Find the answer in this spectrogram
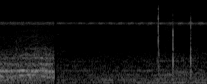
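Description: A faint, steady high-pitched tone runs throughout. A voice trails off in the first half-second and is cut off suddenly, and three quick clicks follow near the end.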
